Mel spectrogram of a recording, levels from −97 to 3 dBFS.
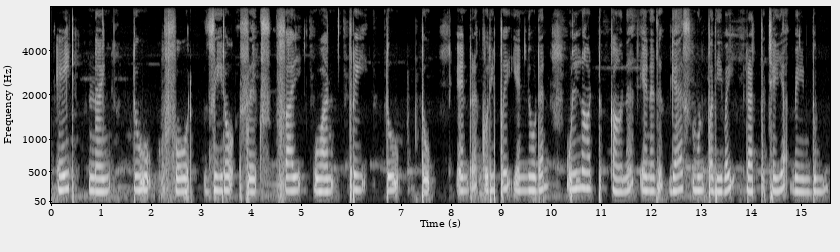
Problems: constant background noise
